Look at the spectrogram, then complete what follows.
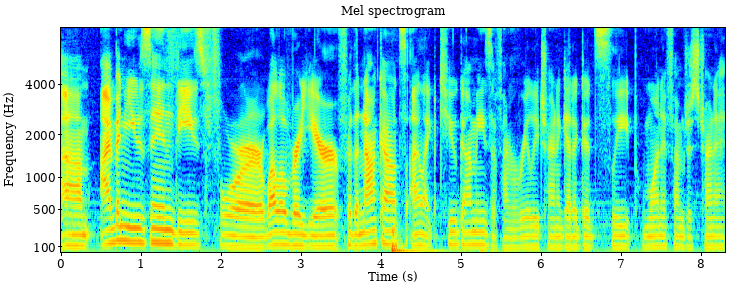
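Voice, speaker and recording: Soft-spoken mumbling in a bright, sharp tone, with ordinary pitch variation. The moderate pace has hardly any pauses. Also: man. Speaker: cannabis company employee. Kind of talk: casual chat.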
